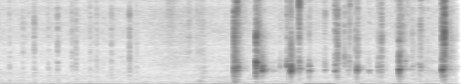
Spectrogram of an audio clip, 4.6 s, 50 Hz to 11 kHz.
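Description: A small hollow pink plastic detangler spray bottle with a green nozzle cap is held in one hand and tapped on its body and cap with the fingertips and nails of the other hand. Faint soft taps give way to a run of sharper, clicky plastic taps with a bright, hollow ping around 2 kHz, each dying away almost instantly over a low background rumble.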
